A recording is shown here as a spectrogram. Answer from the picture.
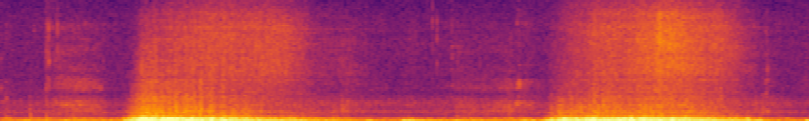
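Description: Two long breaths blown into a handheld microphone. Each one swells quickly and fades over about two seconds, the second coming about four seconds after the first, over a steady low hum of the old recording.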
